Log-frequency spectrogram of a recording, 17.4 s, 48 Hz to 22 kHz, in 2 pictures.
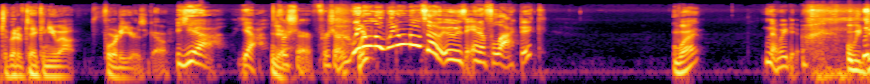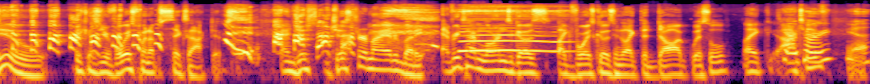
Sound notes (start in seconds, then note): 8.2 laughs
